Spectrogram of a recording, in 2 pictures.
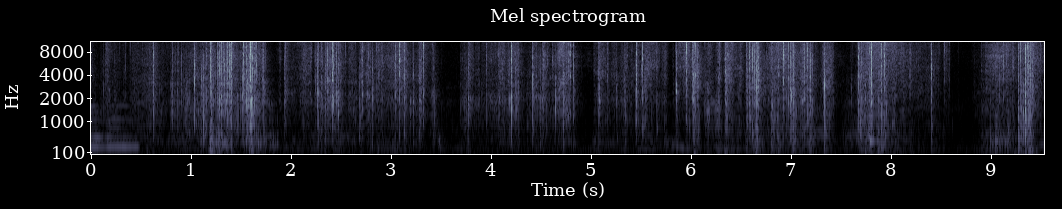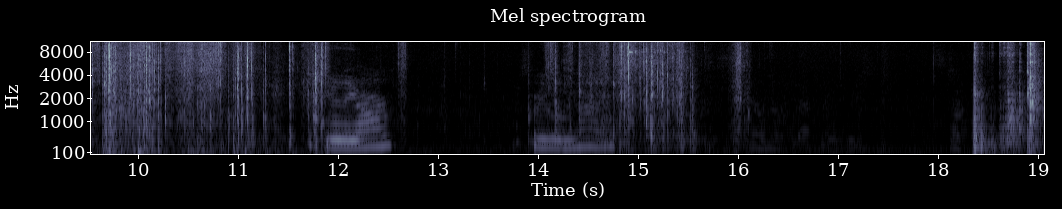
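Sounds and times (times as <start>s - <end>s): packaging wrap crinkling and tearing: 0.0s - 12.7s, 14.0s - 16.1s.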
